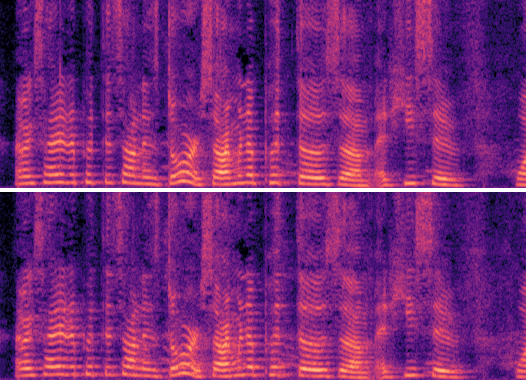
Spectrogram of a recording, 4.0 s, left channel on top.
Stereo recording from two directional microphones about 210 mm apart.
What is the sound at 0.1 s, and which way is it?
Speech, 45° left (ahead or behind).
